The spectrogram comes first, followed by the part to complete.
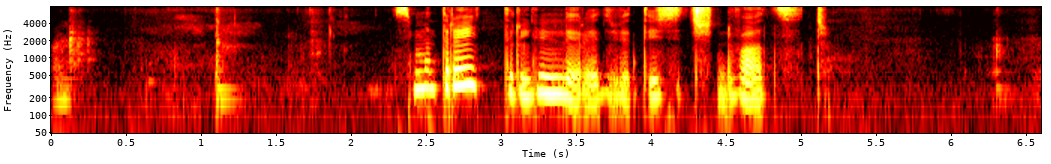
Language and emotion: Russian, sad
